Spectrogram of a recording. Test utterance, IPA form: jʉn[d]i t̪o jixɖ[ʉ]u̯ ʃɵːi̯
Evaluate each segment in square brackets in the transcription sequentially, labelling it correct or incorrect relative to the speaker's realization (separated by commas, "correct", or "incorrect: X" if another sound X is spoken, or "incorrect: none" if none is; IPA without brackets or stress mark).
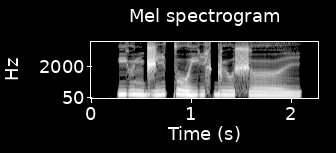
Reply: incorrect: d͡ʒ, correct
